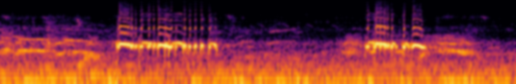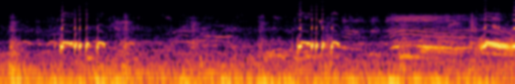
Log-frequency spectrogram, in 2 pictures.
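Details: Lively duet of local zebra doves answering one another: repeated rolling coo phrases with clicks roughly every three seconds, some near and some fainter, with thin whistles from other birds and a low hum.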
